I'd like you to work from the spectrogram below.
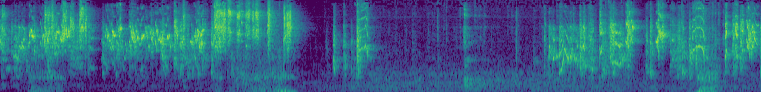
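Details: Pet budgies chatter in loud warbling bursts that stop for several seconds of near quiet with a few clicks, then the squawky twittering resumes.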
